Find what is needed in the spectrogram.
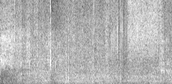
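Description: Native seeds poured by hand from a paper plate into a plastic bowl of dry clay and compost: a dense hiss of many tiny grains pattering and sliding.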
